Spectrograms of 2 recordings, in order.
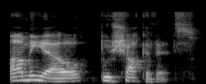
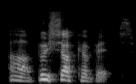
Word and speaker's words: Ammiel Bushakevitz: Now, how does he pronounce his name? Ottorino Ammiel. No. Sorry. Ammiel. Ammiel Bushakovitz. Bushakovitz.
